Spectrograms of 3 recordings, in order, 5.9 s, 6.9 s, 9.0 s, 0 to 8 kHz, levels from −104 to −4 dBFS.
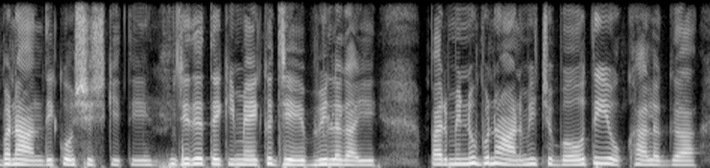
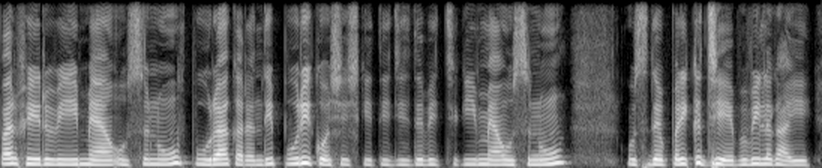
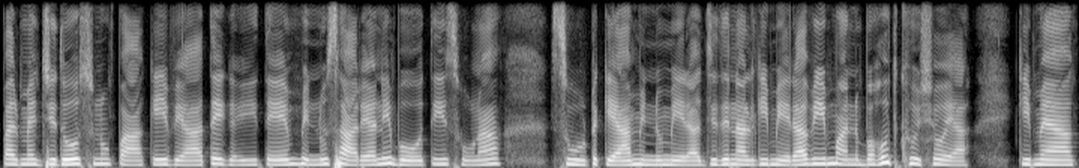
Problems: none marked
